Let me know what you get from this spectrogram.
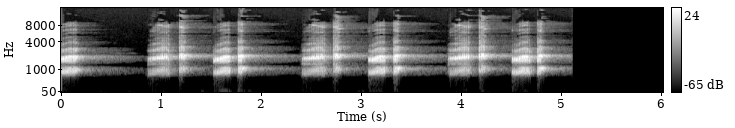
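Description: A frog croaking over and over, the croaks coming in pairs about every second and a half. The croaking stops about five seconds in.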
